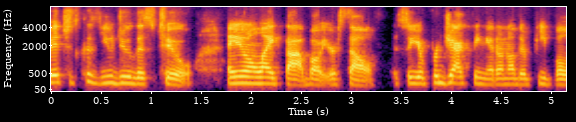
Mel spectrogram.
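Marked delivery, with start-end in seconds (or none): none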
